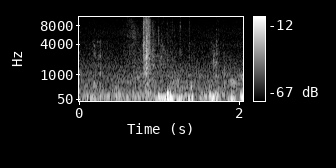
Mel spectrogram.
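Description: Faint wind buffeting the microphone in low, irregular gusts, with a single sharp click a little under a second in.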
